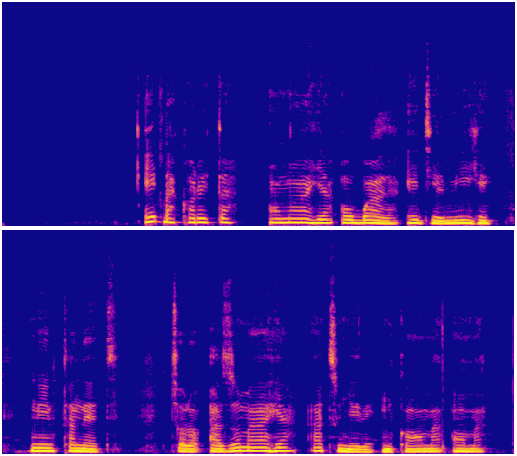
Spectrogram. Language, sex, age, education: Igbo, male, 15-29, tertiary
